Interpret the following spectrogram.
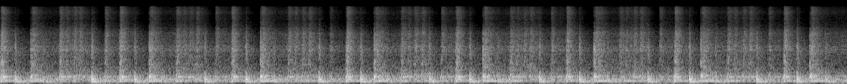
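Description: Tama drum kit played in a fast, continuous linear groove: hands on snare and toms woven through bass drum strokes, with double strokes on the opening two hits.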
